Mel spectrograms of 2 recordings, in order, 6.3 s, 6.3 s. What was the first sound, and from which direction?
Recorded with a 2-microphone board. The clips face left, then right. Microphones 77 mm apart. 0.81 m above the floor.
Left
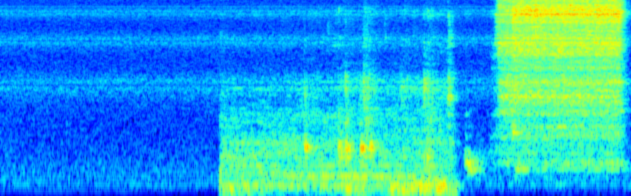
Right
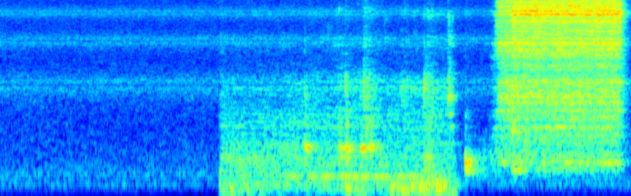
Footsteps, 10° left (ahead or behind).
